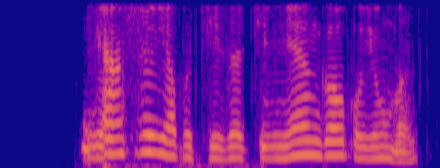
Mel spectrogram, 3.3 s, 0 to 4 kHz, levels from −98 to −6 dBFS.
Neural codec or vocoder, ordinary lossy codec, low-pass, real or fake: codec, 16 kHz in and 24 kHz out, 0.4 kbps, LongCat-Audio-Codec, two codebook decoder; AAC, 32 kbps; 3.6 kHz; fake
